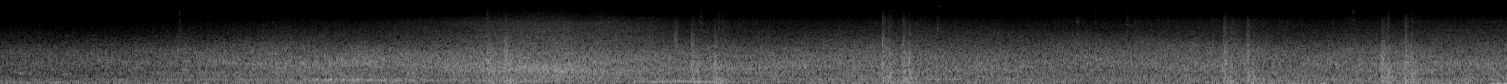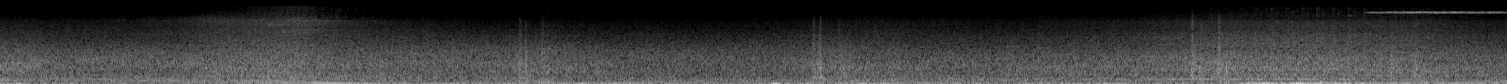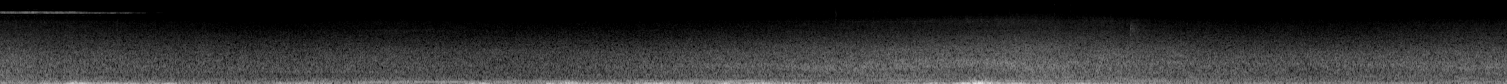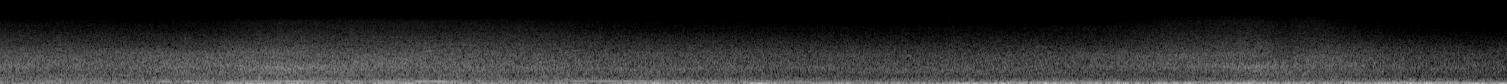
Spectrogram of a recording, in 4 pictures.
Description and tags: City Street Traffic 03
Afternoon rush hour traffic on a four lane city road recorded from a roof balcony.
Rode M3 > Marantz PMD661.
